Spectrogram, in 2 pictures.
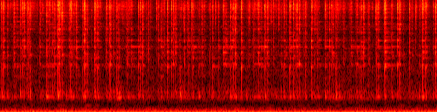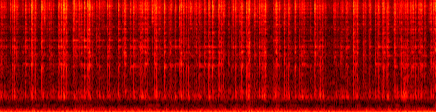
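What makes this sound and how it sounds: Fingertips and nails tap and scratch fast on the perforated base of a hollow, empty stainless steel colander held close to the mic. A dense, continuous stream of quick, bright metallic clicks and scrapes with very short ring runs over a steady low hum.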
